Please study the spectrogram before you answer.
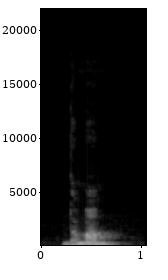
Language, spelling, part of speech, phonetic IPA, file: Russian, домам, noun, [dɐˈmam], LL-Q7737 (rus)-домам.wav
- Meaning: dative plural of дом (dom)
